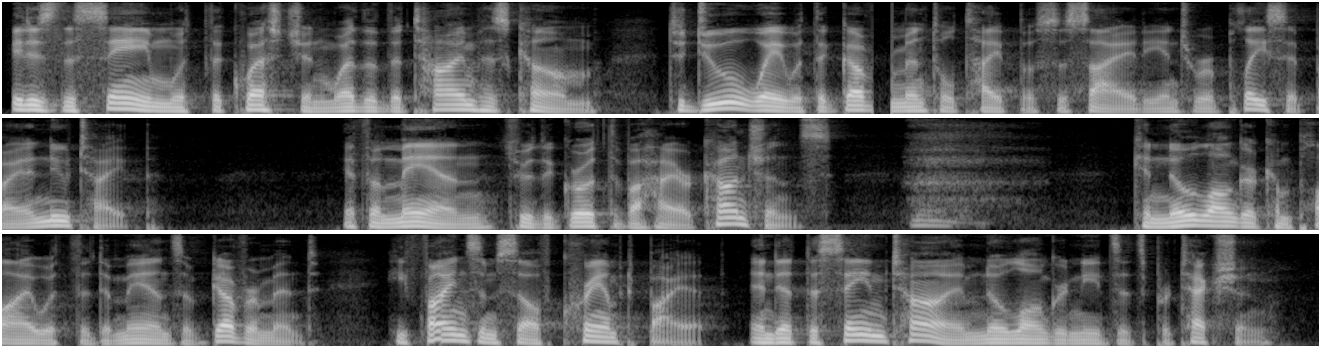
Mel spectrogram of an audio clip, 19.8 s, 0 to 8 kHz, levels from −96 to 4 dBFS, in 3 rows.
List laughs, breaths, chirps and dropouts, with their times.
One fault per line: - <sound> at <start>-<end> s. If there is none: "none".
- dropout at 4.3-4.4 s
- sigh at 11.1-11.8 s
